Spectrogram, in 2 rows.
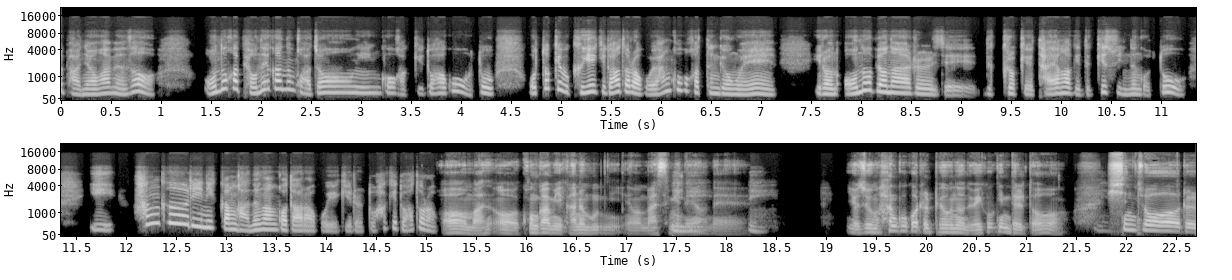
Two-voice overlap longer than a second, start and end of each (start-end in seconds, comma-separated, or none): none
